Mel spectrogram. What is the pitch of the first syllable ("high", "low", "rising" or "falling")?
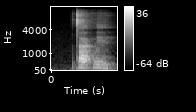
falling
